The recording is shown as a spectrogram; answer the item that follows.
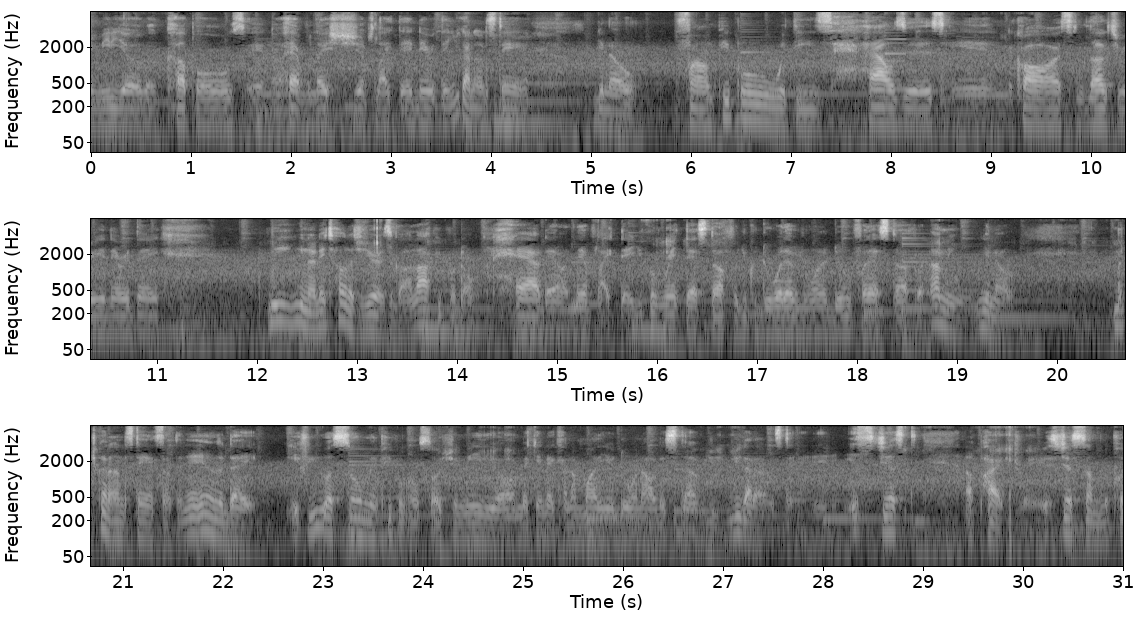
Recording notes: In the episode we're coming live from under a night sky.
